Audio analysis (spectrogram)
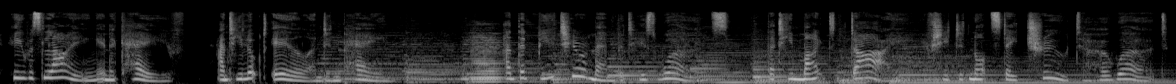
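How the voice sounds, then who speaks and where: A woman narrating a scripted fairy tale as a storyteller, measured and expressive. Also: on the high side, over loud music.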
